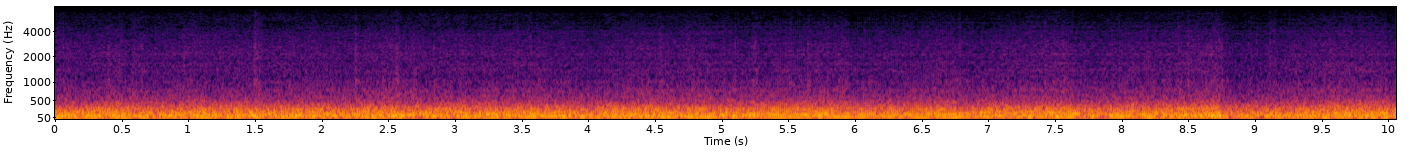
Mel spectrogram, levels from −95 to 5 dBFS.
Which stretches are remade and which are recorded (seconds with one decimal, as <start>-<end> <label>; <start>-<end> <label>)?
0.0-3.4 recorded; 3.4-8.4 remade; 8.4-10.1 recorded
